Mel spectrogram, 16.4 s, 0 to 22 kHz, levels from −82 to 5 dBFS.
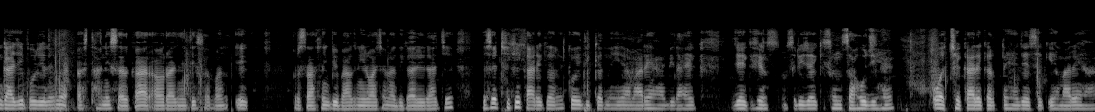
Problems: none marked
